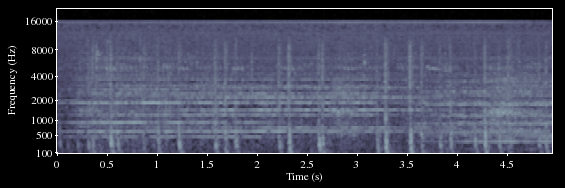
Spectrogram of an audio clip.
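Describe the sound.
Hooves of a ridden horse clip-clop in a field, with many sharp, uneven strikes in a loping rhythm over a faint, steady background tone.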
